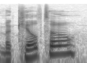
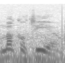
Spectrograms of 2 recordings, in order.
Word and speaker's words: Melo: how do you pronounce is it melto no it's Melo Melo yeah Melo okay see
